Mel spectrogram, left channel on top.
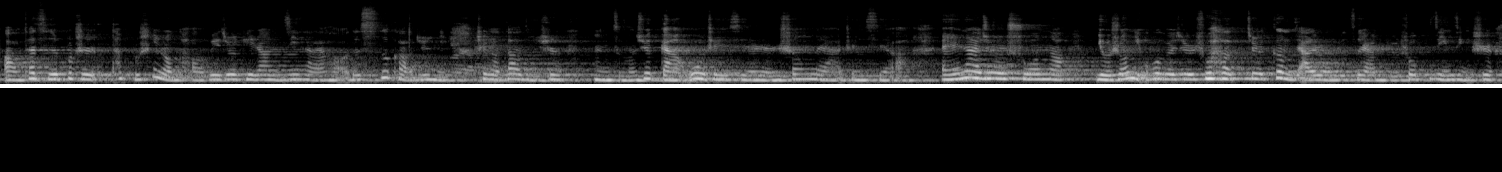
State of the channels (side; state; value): right; silent; digital silence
